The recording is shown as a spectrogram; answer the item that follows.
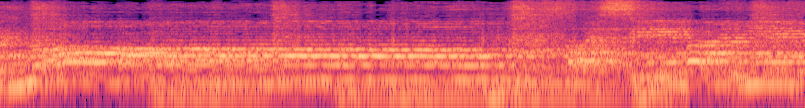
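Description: Two women singing a duet through handheld microphones, holding long notes that slide from one pitch to the next.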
